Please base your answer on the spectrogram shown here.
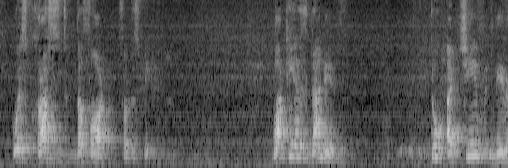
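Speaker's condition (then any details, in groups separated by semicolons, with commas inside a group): No condition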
